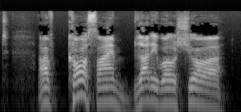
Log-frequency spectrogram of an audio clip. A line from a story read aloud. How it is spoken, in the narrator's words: snapped Rod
